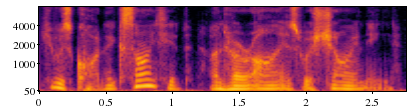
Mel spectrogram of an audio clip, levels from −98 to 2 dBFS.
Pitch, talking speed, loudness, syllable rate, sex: 120 Hz, 195 wpm, -18 LUFS, 5.7 syllables/s, male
